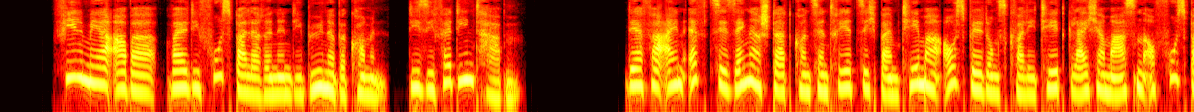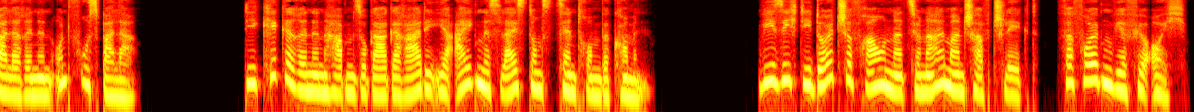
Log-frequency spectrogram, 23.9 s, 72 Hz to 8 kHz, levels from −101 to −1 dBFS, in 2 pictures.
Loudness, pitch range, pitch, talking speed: -20 LUFS, 160-230 Hz, 190 Hz, 115 wpm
